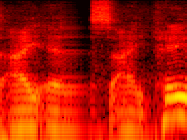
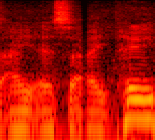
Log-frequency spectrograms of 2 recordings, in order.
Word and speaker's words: ASAP: it's a glossary item it's going to be pronounced as asap or read out as asap but it stands for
